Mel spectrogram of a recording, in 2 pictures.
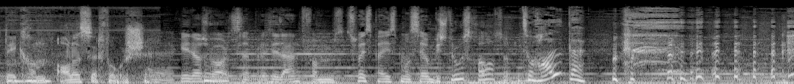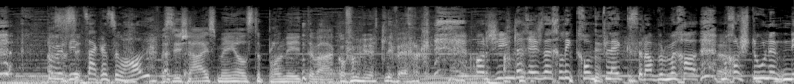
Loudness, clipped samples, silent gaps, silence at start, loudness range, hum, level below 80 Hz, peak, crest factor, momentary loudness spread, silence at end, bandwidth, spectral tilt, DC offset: -13 LUFS; under 0.1%; none; 0 s; 2 LU; none; -24 dBFS; 0 dBFS; 12 dB; 4 LU; 0 s; 16.5 kHz; -4.5 dB/octave; under 0.1%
